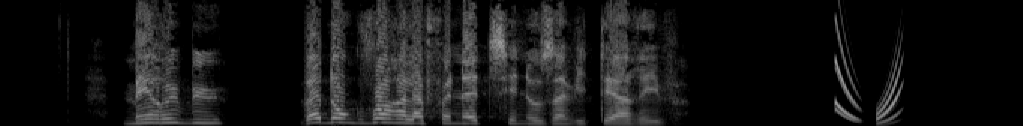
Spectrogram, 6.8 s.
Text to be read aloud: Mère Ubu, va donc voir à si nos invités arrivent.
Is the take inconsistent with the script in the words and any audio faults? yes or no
yes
